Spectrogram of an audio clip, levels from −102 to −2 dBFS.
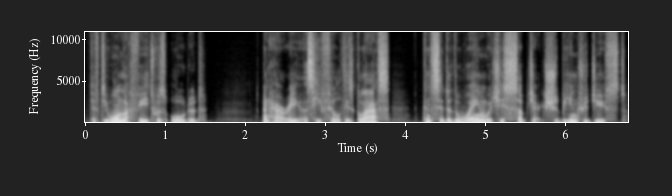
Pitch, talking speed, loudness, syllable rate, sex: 100 Hz, 205 wpm, -21 LUFS, 6.8 syllables/s, male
